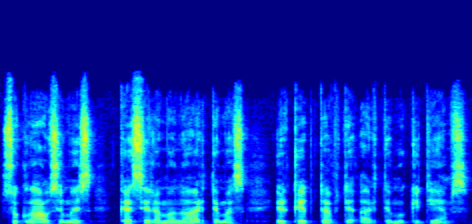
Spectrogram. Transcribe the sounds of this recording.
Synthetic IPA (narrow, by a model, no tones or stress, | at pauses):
sʊklˠɑˑʊsʲɪmɐɪs | kɐsiːɾɐmɑːnoːɐɾʲt̪ʲɪmɐsɪɾkɐɪpt̪ɐpʲt̪ʲɪʔɐɾʲt̪ʲɪmʊkʲɪt̪ʲiɛms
